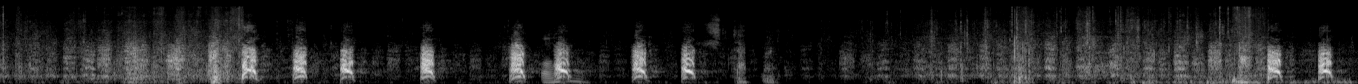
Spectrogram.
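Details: Two German Shepherds, Nico and Zeeva, on a winter walk in Hawick, Scotland, recorded on a Samsung S23 Ultra phone: a run of sharp, loud barks roughly every half second, a pause with rustling, then a few more barks amid voices.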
